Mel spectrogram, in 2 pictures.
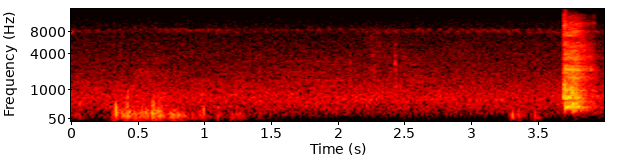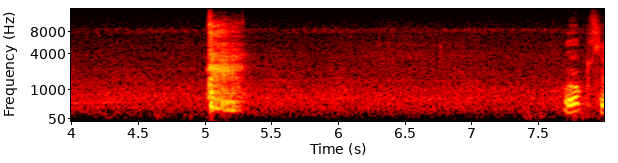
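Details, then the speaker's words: Small male kitten on medicine coughing: three short, soft, dry hacking bursts a few seconds apart in a quiet room; owner jokes he swallowed spiders the wrong way. "What's the matter? Some of those spiders go down the wrong way, did they?"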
